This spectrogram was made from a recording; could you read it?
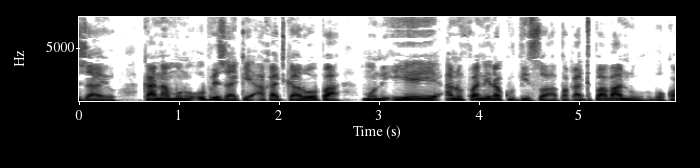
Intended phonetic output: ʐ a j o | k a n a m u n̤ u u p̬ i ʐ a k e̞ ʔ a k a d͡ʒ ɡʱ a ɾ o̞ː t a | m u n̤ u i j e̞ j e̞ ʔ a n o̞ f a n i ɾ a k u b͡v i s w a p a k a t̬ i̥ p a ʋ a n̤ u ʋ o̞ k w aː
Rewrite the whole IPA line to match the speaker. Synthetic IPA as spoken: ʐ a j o | k a n a m u n̤ u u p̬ i ʐ a k e̞ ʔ a k a d͡ʒ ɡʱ a ɾ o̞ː p a | m u n̤ u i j e̞ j e̞ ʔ a n o̞ f a n i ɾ a k u b͡v i s w a p a k a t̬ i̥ p a ʋ a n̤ u ʋ o̞ k w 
